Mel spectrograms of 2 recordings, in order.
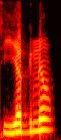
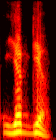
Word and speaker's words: yajna: In Sanskrit, this is wrought as yajna, or also they pronounce yagna or yajna. Generally people pronounce it as yajna.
